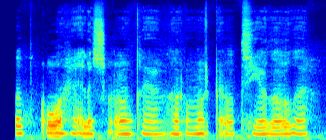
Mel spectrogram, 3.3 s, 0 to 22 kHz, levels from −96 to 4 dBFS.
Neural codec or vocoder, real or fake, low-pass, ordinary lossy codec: codec, 44.1 kHz, 1.7 kbps, Pupu-Codec; fake; none; none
